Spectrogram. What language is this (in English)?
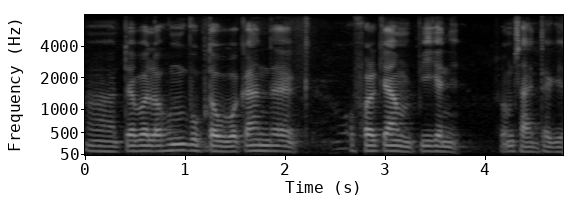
Manipuri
